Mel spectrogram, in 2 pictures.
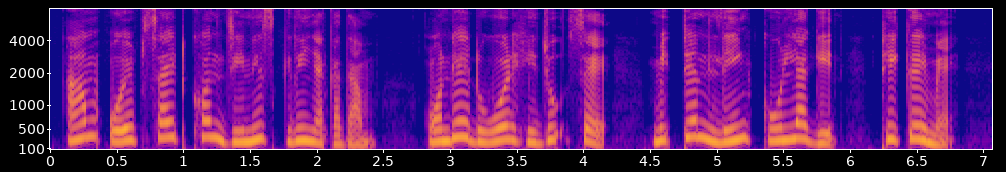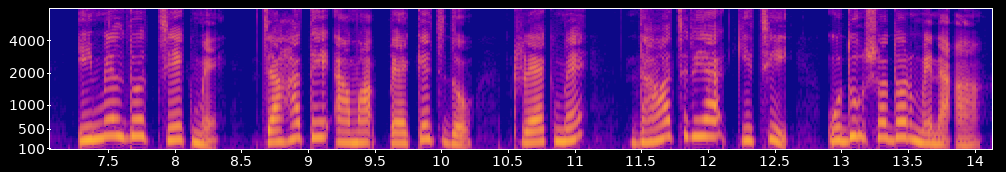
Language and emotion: Santali, neutral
